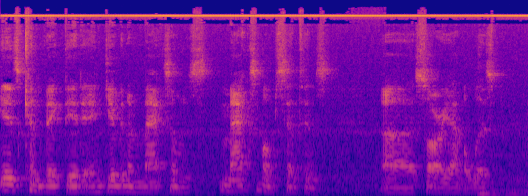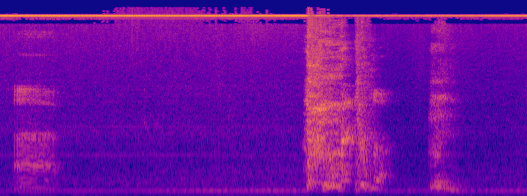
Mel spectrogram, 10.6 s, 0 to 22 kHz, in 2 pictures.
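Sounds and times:
speech: 0:00.0 - 0:06.0, 0:08.6 - 0:09.2
loud harsh coughing: 0:08.3 - 0:10.0.

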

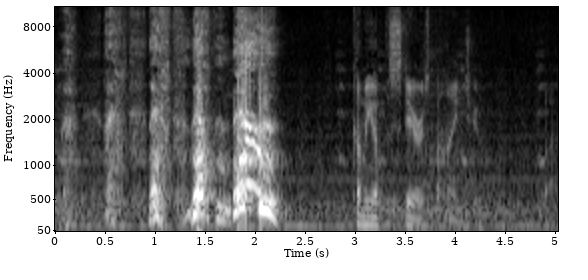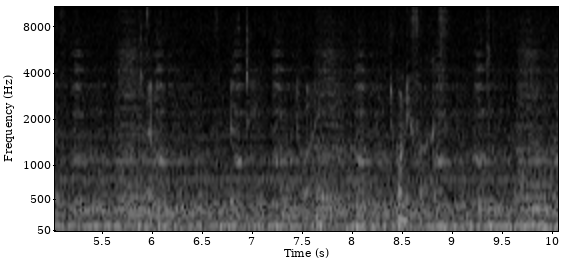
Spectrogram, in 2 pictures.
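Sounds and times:
person imitating dog barking: 0:00.0 - 0:02.3
speech: 0:01.0 - 0:02.3, 0:03.0 - 0:04.5.

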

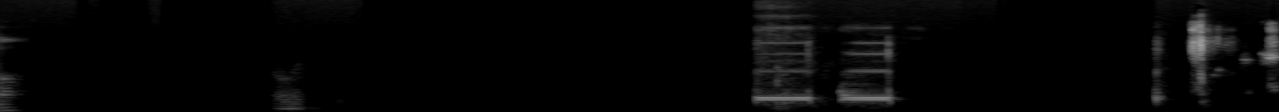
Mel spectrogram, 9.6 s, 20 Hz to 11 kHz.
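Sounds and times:
phone dialing tone: 0:05.7 - 0:06.7.

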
